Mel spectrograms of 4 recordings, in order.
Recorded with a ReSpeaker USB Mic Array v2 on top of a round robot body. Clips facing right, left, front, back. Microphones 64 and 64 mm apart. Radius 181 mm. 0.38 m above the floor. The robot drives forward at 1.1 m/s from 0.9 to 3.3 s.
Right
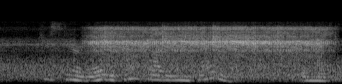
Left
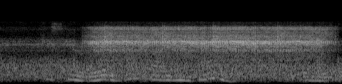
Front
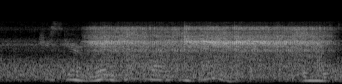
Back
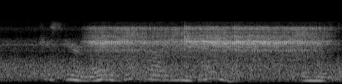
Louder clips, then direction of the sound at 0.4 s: Right 3 dB, back 1 dB; 100° right.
